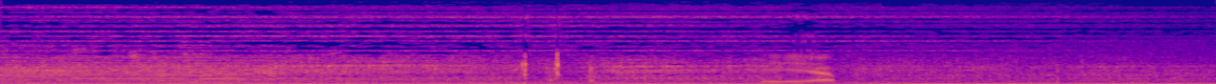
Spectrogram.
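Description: A vehicle engine idling steadily, with a music soundtrack fading out in the first second or so and a brief voice sound about four seconds in.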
